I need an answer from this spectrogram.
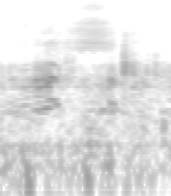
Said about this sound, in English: you can see those geese down there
